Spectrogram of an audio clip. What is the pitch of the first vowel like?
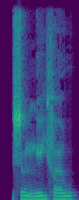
low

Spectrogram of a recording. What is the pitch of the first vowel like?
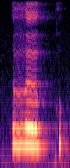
high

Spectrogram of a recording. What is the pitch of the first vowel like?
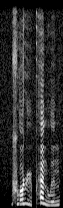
rising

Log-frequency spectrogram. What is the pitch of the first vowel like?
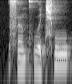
low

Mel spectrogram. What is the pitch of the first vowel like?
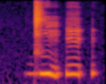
falling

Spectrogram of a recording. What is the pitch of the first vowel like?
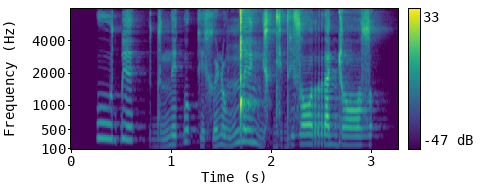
high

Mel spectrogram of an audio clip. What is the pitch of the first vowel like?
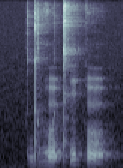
low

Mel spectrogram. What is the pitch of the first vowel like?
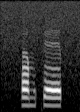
low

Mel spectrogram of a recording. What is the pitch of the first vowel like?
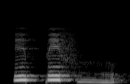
high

